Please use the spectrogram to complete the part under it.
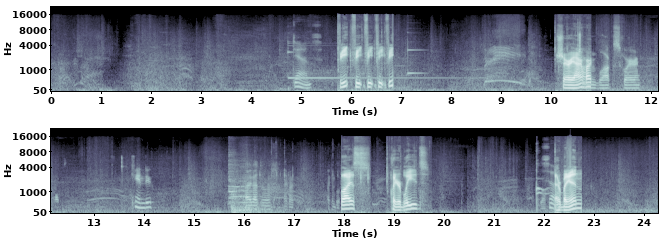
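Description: Magic spells whoosh and burst in a game battle.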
